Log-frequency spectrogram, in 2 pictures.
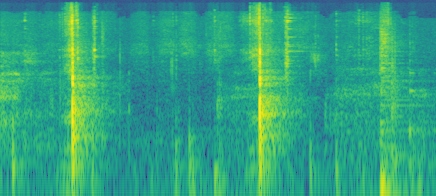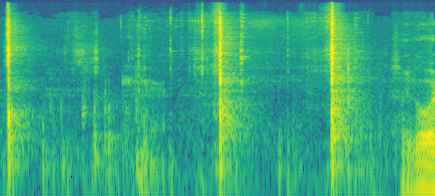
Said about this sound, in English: So go ahead and just cut the carrots like the same, just kind of chunk them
